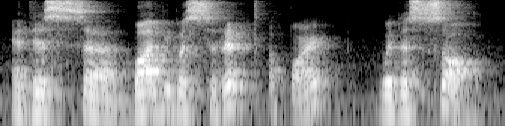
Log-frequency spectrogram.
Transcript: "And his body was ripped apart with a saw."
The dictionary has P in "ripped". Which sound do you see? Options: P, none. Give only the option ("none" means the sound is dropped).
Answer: P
